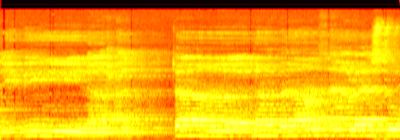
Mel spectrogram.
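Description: A man reciting the Quran in Arabic in a slow, melodic chant, holding long notes. There is a short break about two and a half seconds in, then the recitation resumes.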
